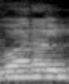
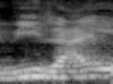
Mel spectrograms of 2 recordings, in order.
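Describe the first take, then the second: First: The first vowel is a short i. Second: The first vowel sounds like ee. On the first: The speaker calls it right. "मतलब वरल पढ़िए" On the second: The speaker calls it wrong. "वी राइल नहीं पढ़ेंगे"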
